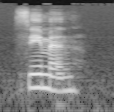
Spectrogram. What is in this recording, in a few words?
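"seaman" English, US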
